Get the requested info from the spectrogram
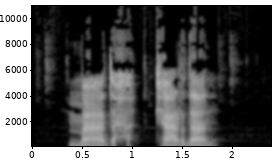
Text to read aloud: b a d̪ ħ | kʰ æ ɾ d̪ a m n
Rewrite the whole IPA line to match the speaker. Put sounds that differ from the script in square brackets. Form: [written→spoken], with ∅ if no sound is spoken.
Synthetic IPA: [b→m] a d̪ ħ | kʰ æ ɾ d̪ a [m→∅] n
